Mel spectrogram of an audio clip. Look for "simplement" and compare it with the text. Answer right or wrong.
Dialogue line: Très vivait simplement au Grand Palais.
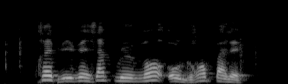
right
